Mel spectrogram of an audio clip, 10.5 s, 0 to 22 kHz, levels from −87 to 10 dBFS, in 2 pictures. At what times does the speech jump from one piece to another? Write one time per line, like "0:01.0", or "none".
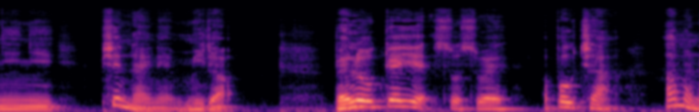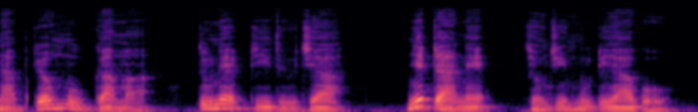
0:05.4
